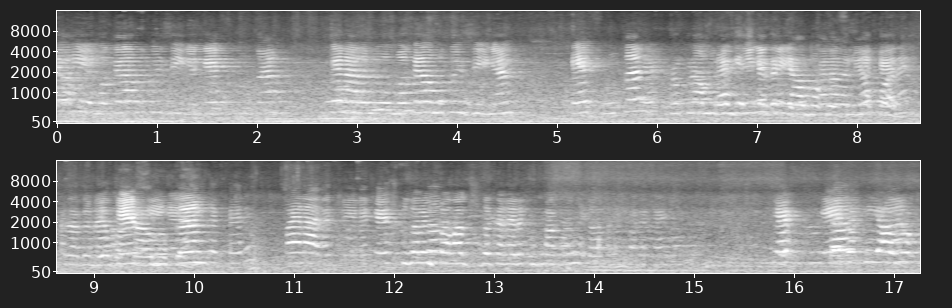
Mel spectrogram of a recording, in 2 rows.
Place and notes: porto, mercato do bolhao - fruit sellers
fruit sellers, short soundwalk, (binaural)
Oporto, Portugal, 16 October, 10:20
